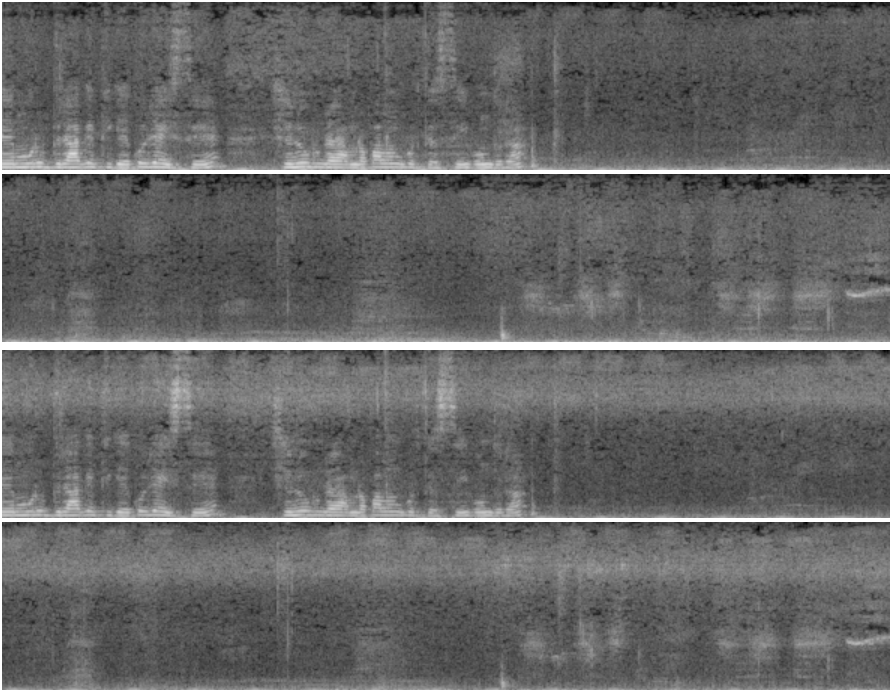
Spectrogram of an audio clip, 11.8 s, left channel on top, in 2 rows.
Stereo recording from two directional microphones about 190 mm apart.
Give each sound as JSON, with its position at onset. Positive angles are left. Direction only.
{"t": 0.0, "sound": "speech", "side_deg": -20}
